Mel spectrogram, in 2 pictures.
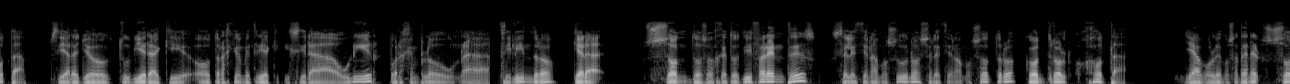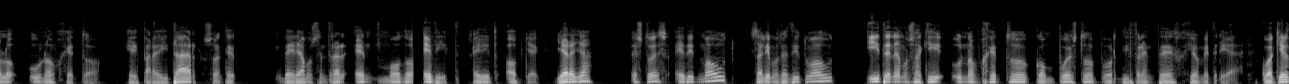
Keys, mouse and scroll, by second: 1.1-4.9 drag, 2.7-4.8 middle drag, 2.9 right click, 6.9 middle drag, 7.3 middle click, 7.6 middle click, 7.8-8.8 middle drag, 10.8 ctrl+j, 13.5 a, 14.6 a, 16.6 Tab, 20.2 Tab, 21.3-21.9 middle drag, 22.2 middle click, 23.6-25.3 drag.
